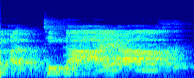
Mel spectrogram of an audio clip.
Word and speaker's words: अत्थिकाया: ते चेव चेव अत्थिकाया। अत्थिकाया आधा त छोटी की मात्रा।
